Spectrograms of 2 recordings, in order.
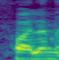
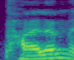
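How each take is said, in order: First: ഫലം said with English f, falam; the wrong way: f sound in ഫലം. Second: ഫലം with an aspirated p, phalam. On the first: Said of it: "ഫലം എന്ന് വായിക്കരുതേ". (ഫലം എന്നത് എഫ് ശബ്ദത്തിൽ) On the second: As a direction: say ഫലം with a puff after p. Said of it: "ഫലം എന്ന് വായിക്കണം". (ഫലം ശ്വാസത്തോടെ പ-യിൽ) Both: Shown as a demonstration.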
